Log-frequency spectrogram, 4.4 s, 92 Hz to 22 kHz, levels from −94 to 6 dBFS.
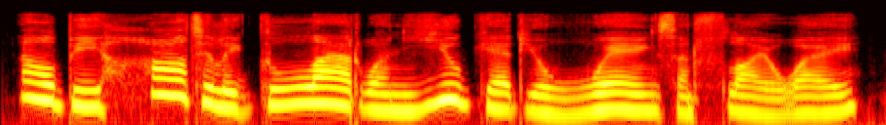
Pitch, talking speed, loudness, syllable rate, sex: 210 Hz, 160 wpm, -16 LUFS, 3.6 syllables/s, female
